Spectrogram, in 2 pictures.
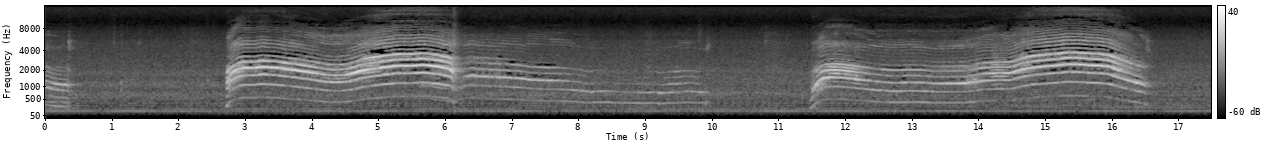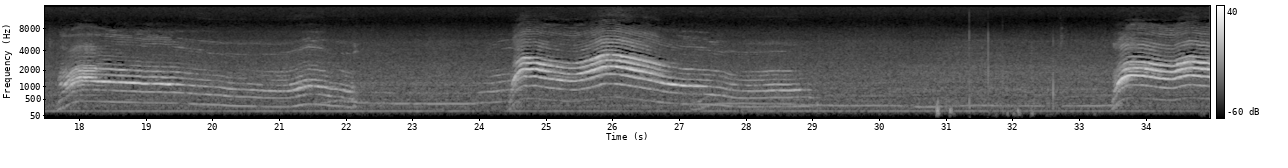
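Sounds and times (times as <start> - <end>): cat low drawn-out moan: 0.0 - 0.5, 17.7 - 31.2
cats yowling: 0.0 - 0.5, 2.7 - 10.0, 11.4 - 16.7, 17.6 - 31.0, 33.3 - 34.9.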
